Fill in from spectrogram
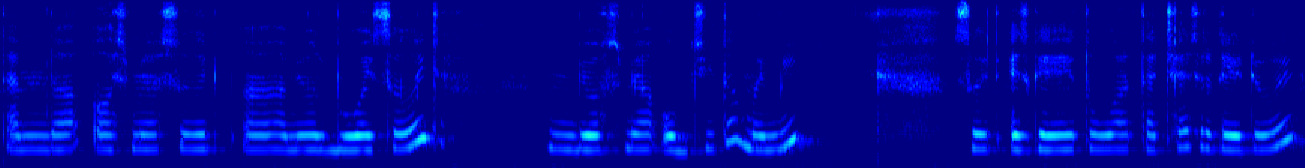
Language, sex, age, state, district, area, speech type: Kashmiri, female, 18-30, Jammu and Kashmir, Anantnag, rural, spontaneous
